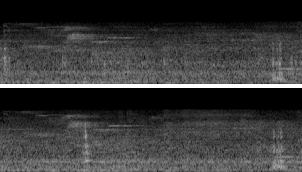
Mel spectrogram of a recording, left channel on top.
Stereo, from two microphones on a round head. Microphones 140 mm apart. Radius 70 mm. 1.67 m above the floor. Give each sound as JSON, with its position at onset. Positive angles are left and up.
{"t": 0.0, "sound": "an insect", "side_deg": 80, "distance_m": 10.0}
